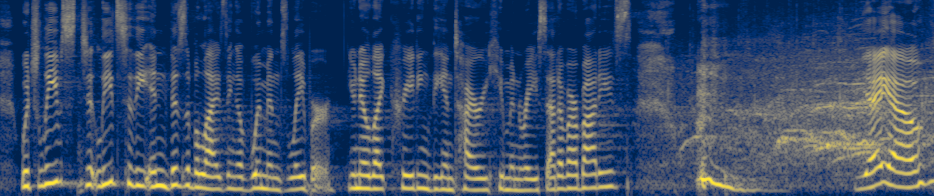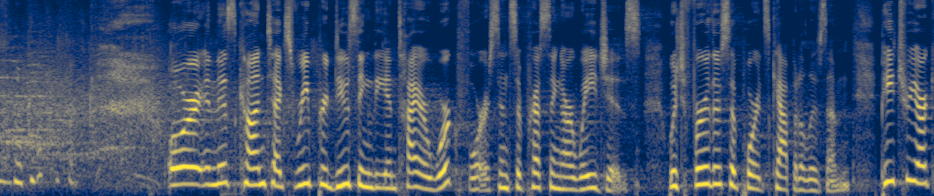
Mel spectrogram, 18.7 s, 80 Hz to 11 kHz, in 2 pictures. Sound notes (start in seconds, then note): 6.7 applause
